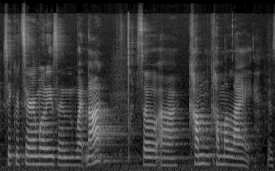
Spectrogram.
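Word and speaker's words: K'emk'emeláy: So, Kamalai is how you pronounce it, the place of many maple trees.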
